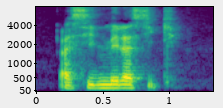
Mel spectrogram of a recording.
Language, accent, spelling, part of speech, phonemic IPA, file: French, France, acide mélassique, noun, /a.sid me.la.sik/, LL-Q150 (fra)-acide mélassique.wav
- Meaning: melassic acid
